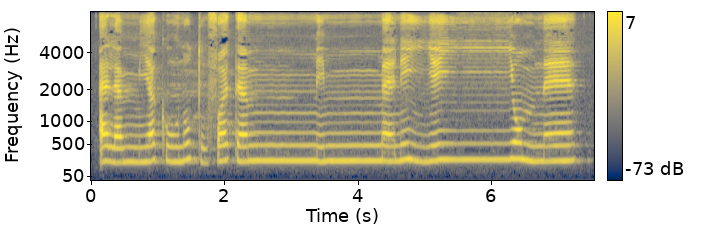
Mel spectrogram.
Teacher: نون ساكنة وراها الميم فيها إدغام بغنة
